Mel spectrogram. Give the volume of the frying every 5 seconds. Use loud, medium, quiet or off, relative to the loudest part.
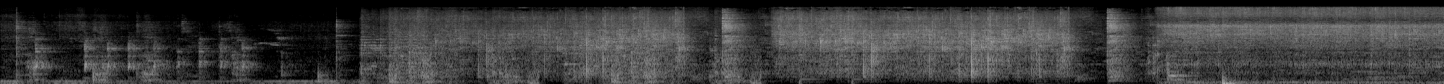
medium, loud, loud.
